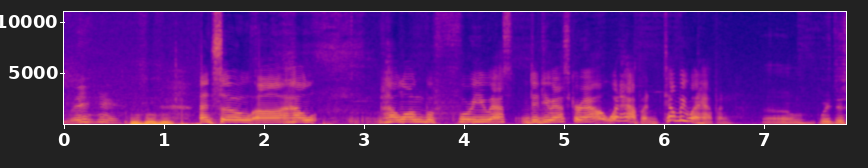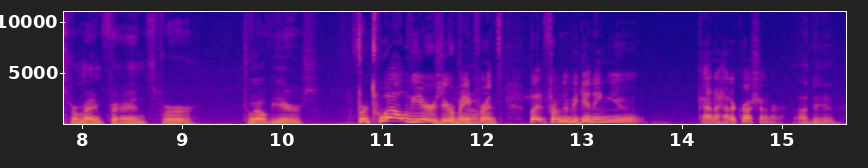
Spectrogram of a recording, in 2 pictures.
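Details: 40-year-old woman with athetoid cerebral palsy, GMFCS level 3/4, moderate to severe quadriplegia, uses walker and power wheelchair; speech may be hard to understand; dysarthria (athetoid cerebral palsy).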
